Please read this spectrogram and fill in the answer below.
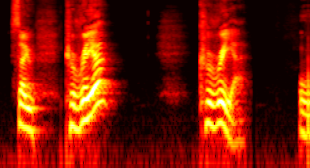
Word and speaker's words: Korea: Again, because it's a diphthong, you put the stress on the primary part of that diphthong, which is why it sounds so similar to the country Korea. So Korea, Korea.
